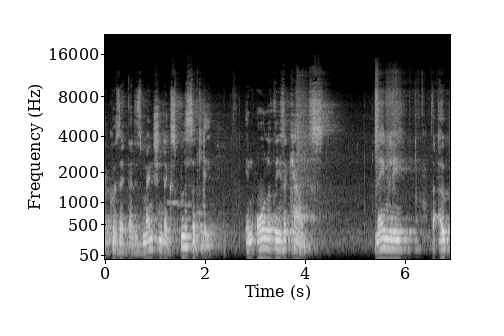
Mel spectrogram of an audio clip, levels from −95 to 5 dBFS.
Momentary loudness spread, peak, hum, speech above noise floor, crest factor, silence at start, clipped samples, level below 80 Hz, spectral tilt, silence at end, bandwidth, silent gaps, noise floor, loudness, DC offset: 14 LU; -2 dBFS; none; 33 dB; 16 dB; 0 s; under 0.1%; -66 dBFS; -5 dB/octave; 0 s; 11.5 kHz; none; -51 dBFS; -18 LUFS; under 0.1%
